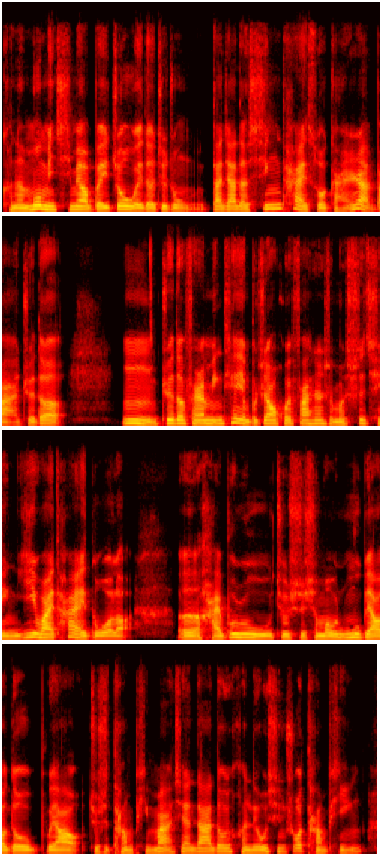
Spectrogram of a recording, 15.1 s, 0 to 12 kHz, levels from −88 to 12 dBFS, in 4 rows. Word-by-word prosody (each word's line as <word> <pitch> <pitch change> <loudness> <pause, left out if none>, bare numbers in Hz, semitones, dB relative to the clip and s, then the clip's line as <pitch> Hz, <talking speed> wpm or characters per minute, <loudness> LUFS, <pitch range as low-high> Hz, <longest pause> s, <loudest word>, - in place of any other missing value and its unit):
可 160 - -4
能 150 0 +2
莫 210 +7 +5
名 190 -3 +4
其 180 -1 -7
妙， 175 -1 +6
被 165 -1 +2
周 185 +4 +2
围 155 -3 +3
的 160 0 +1
这 175 +2 -1
种 165 +8 -7
大 - - +1
家 165 0 +3
的 165 -1 0
心 215 +8 -2
态 220 -6 +1
所 160 -2 -2
感 180 - -4
染 235 - +3
吧， - - 0
觉 - - -6
得 - - +1 0.5
嗯， 200 -5 +1
觉 195 -1 +2
得 195 0 +4
反 180 -3 +1
正 175 - +4
明 175 0 0
天 225 +4 -1
也 200 - +3
不 170 +1 -2
知 180 - -5
道 175 -1 +4
会 170 0 -2
发 170 +1 +1
生 180 0 -1
什 165 -5 -5
么 150 - -1
事 175 +5 -5
情， 150 -5 -4
意 205 +6 +1
外 180 -3 +6
太 190 0 +1
多 155 0 -1
了， 145 - -2 0.4
呃， 155 -3 +1
还 145 - 0
不 180 +7 -2
如 175 -5 +2
就 165 0 -4
是 160 -1 -6
什 155 -1 -5
么 155 +3 +1
目 185 +2 0
标 160 -2 +4
都 160 0 0
不 150 -1 -7
要， 145 -1 +3
就 - - -8
是 155 - -9
躺 155 -2 -4
平 - - -11
嘛， 165 -1 +1
现 165 0 -4
在 - - -6
大 170 - +2
家 165 - +3
都 175 +1 -3
很 165 -5 -5
流 140 +2 -1
行 175 -1 -8
说 180 +2 -4
躺 - - -5
平。 155 +6 -11
170 Hz, 300 characters per minute, -25 LUFS, 155-185 Hz, 0.5 s, 妙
